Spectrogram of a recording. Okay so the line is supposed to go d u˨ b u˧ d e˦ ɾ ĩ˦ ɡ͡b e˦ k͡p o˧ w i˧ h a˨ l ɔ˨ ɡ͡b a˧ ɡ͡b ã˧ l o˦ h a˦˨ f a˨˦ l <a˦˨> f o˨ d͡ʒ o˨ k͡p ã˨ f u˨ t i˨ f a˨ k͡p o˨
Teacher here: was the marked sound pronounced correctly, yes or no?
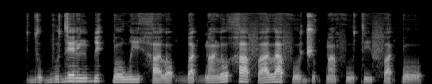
yes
